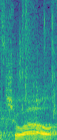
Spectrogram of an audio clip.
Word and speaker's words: Chuao: How do you pronounce it? Chuao. All right, Chuao.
